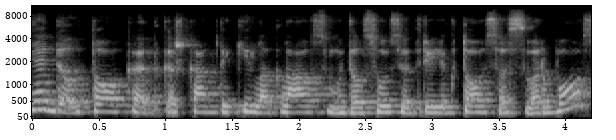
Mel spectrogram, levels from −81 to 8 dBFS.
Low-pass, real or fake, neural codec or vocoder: 9.9 kHz; real; none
